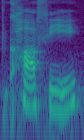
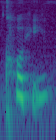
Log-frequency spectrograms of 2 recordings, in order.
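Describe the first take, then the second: First: It is said with an English accent. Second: It is said with a Japanese accent.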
